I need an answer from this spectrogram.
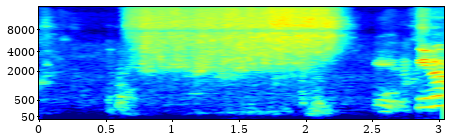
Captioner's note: water splashes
